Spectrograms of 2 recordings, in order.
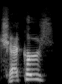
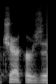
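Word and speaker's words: Chequers: And I think you would pronounce it checkers, like the game checkers, right? Yeah, it's C-H-E-Q-U-E-R-S.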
